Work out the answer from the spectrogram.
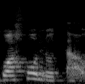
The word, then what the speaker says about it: guajolota: The J is pronounced as H, guajolota, okay.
